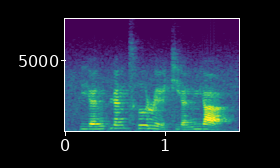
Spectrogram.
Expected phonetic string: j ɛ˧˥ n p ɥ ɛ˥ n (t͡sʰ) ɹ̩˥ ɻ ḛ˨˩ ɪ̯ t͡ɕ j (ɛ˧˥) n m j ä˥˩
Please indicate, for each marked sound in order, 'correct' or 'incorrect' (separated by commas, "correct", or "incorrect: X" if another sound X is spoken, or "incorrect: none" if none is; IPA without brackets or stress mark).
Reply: correct, correct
